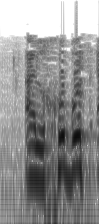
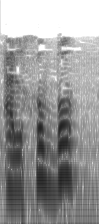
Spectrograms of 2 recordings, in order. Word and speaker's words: الخبث: Al-Khubuth, as it's pronounced now by me, Al-Khubuth with the Ba, with the letter Ba taking a Dhamma, as you can hear me, Al-Khubuth.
